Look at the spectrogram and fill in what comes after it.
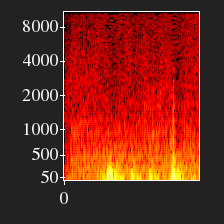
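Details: Two paired low thumps, lub-dub, a regular heartbeat at roughly 90 beats a minute, from a transplanted donor heart in a woman who had a massive heart attack, heard by the donor's mother.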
